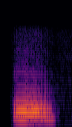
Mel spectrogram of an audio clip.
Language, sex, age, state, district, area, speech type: Sindhi, female, 30-45, Rajasthan, Ajmer, urban, conversation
